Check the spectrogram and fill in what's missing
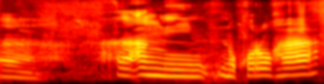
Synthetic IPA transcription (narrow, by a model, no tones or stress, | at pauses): aŋninokoɾoɦa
